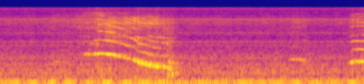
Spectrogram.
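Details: French Bulldog throwing a tantrum in his cage: a single loud whine that starts high and falls steeply, followed by two brief, quieter whimpers, with a low electrical hum throughout.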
